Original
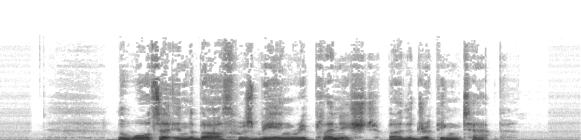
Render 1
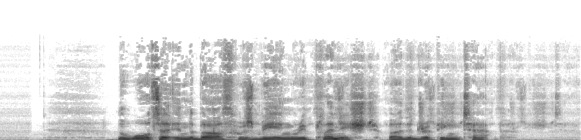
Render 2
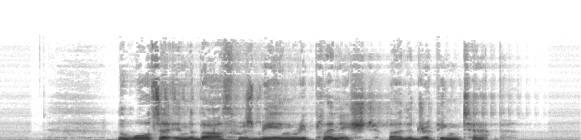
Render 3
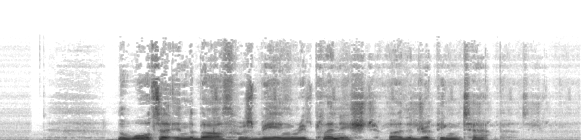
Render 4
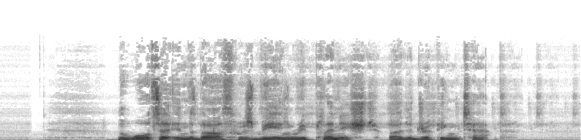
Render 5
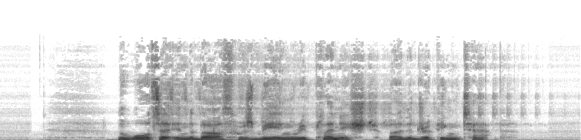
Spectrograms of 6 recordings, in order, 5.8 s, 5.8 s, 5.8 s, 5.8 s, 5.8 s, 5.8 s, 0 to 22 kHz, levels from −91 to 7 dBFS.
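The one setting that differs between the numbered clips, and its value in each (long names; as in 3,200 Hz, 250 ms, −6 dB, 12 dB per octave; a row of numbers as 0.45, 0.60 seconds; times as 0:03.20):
delay with a high-pass on its return, delay time: 911, 88, 589, 363, 142 milliseconds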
